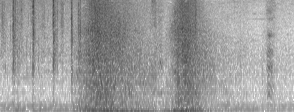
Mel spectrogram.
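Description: A game character lands with a heavy whooshing thud.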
